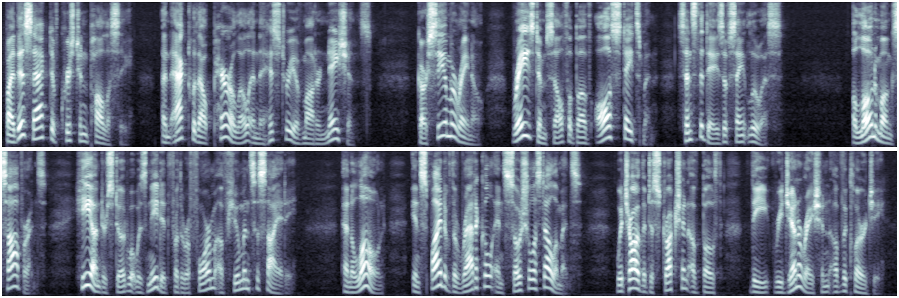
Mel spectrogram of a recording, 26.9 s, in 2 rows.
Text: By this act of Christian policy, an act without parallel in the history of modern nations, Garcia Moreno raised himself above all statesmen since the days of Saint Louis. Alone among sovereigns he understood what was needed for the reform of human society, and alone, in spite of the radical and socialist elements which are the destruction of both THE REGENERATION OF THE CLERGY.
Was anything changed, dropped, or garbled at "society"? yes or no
no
